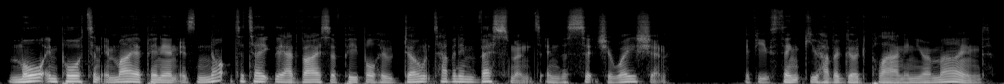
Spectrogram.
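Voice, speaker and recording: ゆったりと語る、低めの声の男性朗読者. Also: male voice, fairly low pitch, dark tone, no echo, studio quality. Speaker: storyteller and channel host. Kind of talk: expressive audiobook narration and listener address.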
